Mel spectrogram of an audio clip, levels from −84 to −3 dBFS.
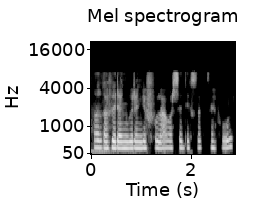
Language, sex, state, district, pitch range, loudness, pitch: Hindi, female, Uttar Pradesh, Etah, 230-240 Hz, -18 LUFS, 235 Hz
